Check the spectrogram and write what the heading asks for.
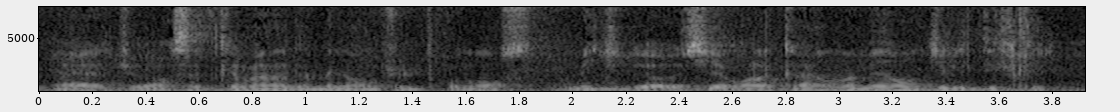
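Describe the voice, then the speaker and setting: A man's voice: fairly low pitch, steady tone, rapid-fire, background noise. A man teaching a Torah study lesson, explaining step by step and mixing in many Hebrew terms.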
